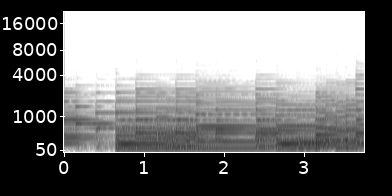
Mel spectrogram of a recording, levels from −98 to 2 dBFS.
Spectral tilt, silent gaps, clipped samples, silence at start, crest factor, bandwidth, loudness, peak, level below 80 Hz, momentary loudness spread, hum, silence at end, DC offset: -10 dB/octave; none; under 0.1%; 0 s; 16 dB; 3.6 kHz; -29 LUFS; -14 dBFS; -48 dBFS; 6 LU; none; 0 s; under 0.1%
